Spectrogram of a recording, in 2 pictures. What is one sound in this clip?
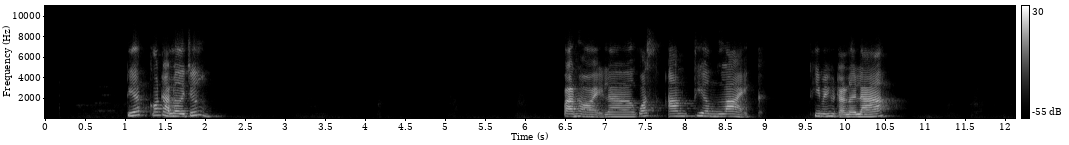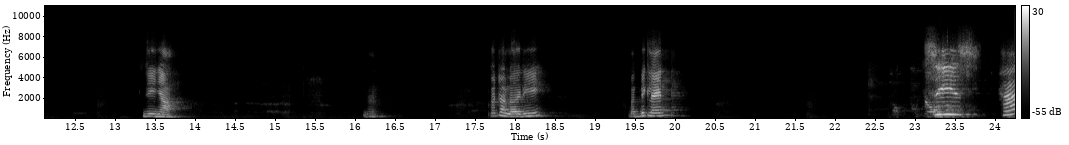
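A woman speaks over an online call in short, clear phrases with pauses between them.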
